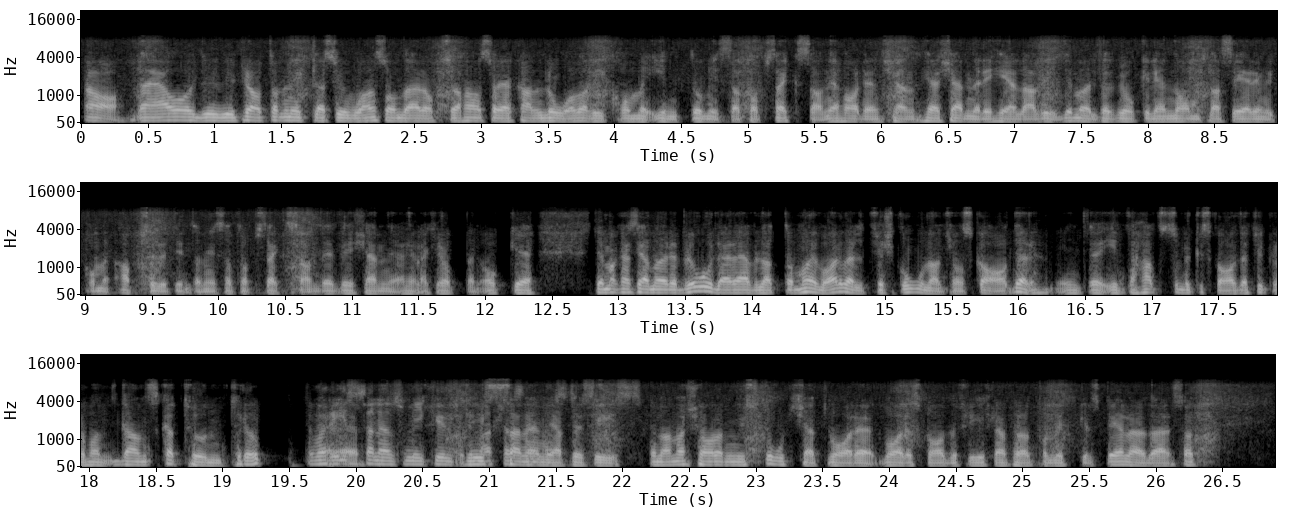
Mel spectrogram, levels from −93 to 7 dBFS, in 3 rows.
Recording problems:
garbled, watery; badly; nothing above 7.5 kHz
hiss; noticeable; until 11 s and from 20 s on; 20 dB below the speech

